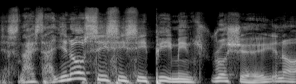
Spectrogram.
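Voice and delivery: a hint of the old boss's accent; Sir Bobby. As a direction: explain it knowingly in the gaffer's accent. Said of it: "I'll do his accent".

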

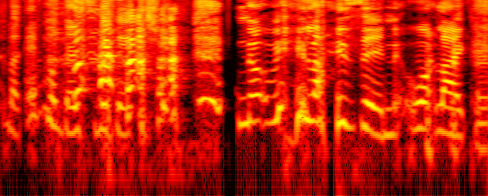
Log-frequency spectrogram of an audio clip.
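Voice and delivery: cracking up while telling it; laughing. Real, not acted. Laughing at her childhood blunder.

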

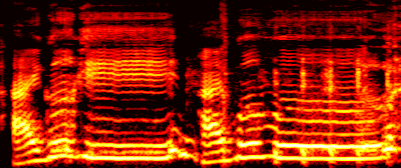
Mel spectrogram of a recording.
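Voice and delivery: put-on slow, high cooing baby talk. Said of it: "now I'm just like".

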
